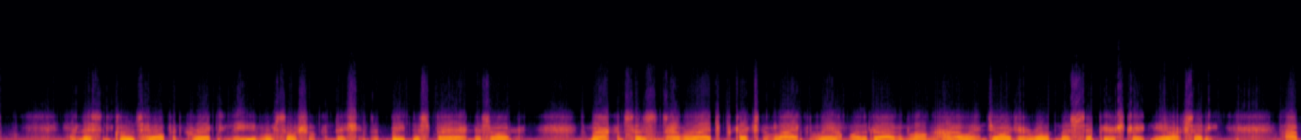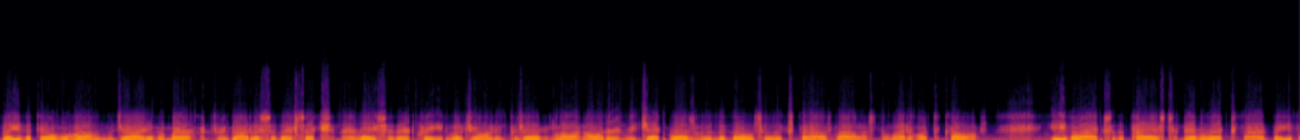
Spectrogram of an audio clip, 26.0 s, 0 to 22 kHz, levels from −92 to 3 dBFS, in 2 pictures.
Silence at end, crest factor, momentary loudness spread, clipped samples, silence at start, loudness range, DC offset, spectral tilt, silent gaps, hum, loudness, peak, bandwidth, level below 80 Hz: 0 s; 14 dB; 7 LU; under 0.1%; 0 s; 2 LU; under 0.1%; -8 dB/octave; none; none; -27 LUFS; -14 dBFS; 6.2 kHz; -56 dBFS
